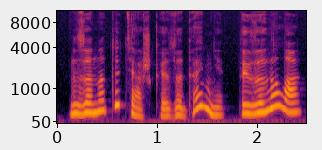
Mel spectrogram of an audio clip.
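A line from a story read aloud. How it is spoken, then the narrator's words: Smiling king. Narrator (Belarusian): усміхнувся король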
